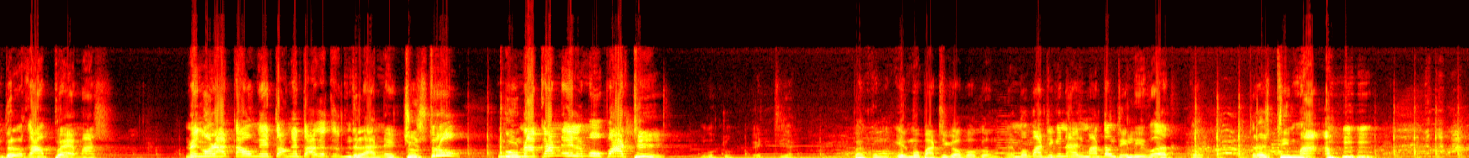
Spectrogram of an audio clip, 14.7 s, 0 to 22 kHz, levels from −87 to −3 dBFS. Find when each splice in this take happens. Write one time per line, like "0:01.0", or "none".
0:11.8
